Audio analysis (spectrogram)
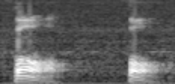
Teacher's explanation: Ya mirip dengan makhraj ta tapi diitbakkan ditebalkan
